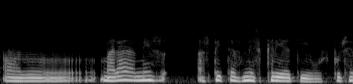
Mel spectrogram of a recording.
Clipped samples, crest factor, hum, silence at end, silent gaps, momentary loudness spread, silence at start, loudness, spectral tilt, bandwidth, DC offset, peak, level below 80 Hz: under 0.1%; 12 dB; none; 0 s; none; 9 LU; 0.05 s; -22 LUFS; -12.5 dB/octave; 3.4 kHz; under 0.1%; -10 dBFS; -66 dBFS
